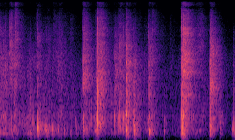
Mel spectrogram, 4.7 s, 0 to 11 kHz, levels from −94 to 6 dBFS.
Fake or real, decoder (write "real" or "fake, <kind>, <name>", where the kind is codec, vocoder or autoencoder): fake, vocoder, BigVGAN v2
